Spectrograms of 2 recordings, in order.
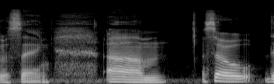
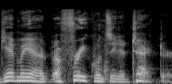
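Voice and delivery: put-on American accent, higher pitched; 3 semitones higher than usual. Retelling a scene, speaker quotes Matt Smith's next line: Matt Smith's fake American accent. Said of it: "In yet a different American accent".

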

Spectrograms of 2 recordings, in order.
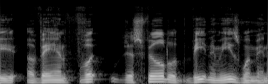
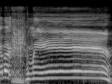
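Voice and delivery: put-on screaming, higher pitched; 3 dB louder than usual. Acting out women from a van screaming at the driver: acting out women screaming. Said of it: "they're just all screaming at you in".

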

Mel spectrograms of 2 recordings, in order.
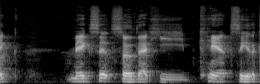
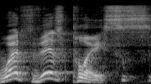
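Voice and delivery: put-on exaggerated feigned surprise, higher; 4 semitones higher than usual. Retelling how Clayton acts innocent: imitating a showy act. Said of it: "puts on a big show".

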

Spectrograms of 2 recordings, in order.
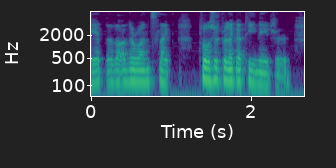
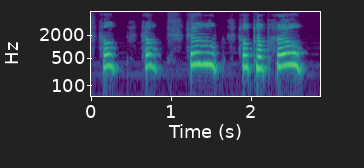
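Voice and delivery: put-on very high, loud, shrill child's shrieks; 6 dB louder than usual. Narrating a scene, the storyteller voices a child on a galloping horse in a shrill shriek. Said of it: "the shrill shriek of a child".

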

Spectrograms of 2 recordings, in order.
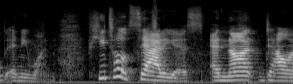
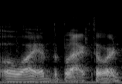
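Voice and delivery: very low, hushed put-on voice; 7 semitones lower, 8 dB quieter than usual. Retelling a scene where Adolin poses as the Blackthorn: Adolin pitching his voice lower. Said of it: "trying to pitch his voice lower".

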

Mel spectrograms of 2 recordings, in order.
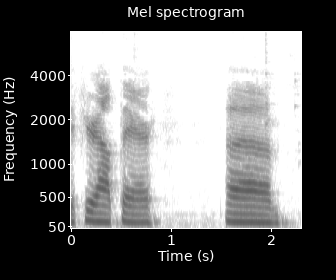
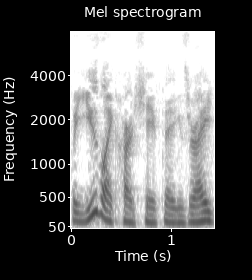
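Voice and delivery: ordinary talk, nothing marked

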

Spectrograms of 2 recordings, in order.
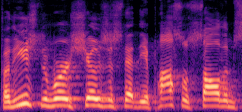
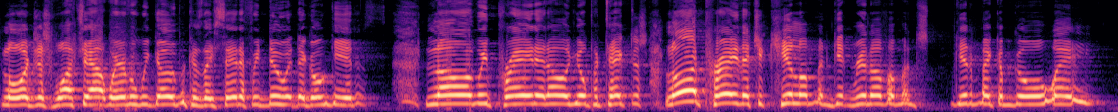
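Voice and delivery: high, loud, mock panicky voice. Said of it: "They don't cry out".

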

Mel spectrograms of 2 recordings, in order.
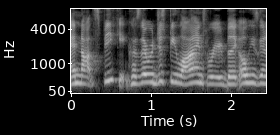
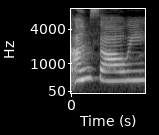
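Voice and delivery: put-on high, babyish little baby-talk voice; 7 semitones higher than usual. Describing a ten-year-old in a bad movie, quoting his line in a baby voice. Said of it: "he talks like a baby".

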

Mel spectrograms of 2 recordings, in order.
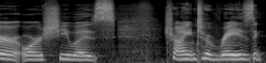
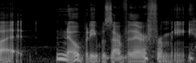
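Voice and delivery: breathy, tearful near-whisper, holding back tears; 4 semitones lower, 7 dB quieter than usual. Talking about having no family support, holding back tears. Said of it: "I'm gonna cry".

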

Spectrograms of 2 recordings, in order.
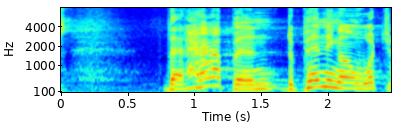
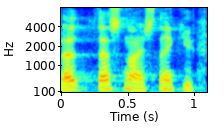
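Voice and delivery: mock flat emotionless monotone; 3 semitones lower, 3 dB quieter than usual. Imitating a loved one opening a long-wanted gift: imitating a flat emotionless reply. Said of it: "No emotion".

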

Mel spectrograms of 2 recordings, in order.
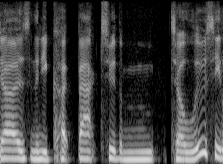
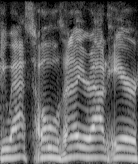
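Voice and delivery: put-on scream, higher pitch; 3 semitones higher than usual. Retelling a character running through the woods: imitating a character screaming. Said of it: "running through the woods screaming".

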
